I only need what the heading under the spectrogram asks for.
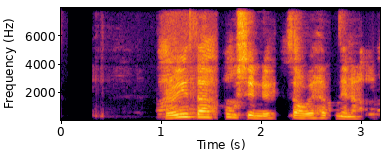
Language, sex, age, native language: Icelandic, female, 40-49, Icelandic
